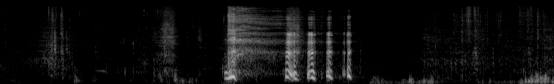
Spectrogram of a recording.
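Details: Central Asian Shepherd Dog puppies squabbling over food, giving a loud harsh yelp followed by a rapid run of four short, sharp barking yelps. Low scuffling and faint human voices lie around them.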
